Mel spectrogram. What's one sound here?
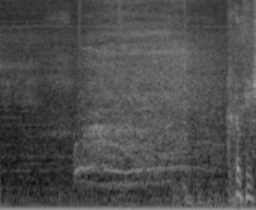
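A monster lets out a deep, drawn-out roar.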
